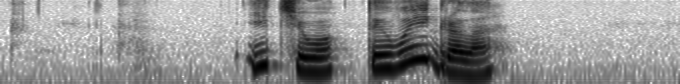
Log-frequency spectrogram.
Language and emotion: Russian, positive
